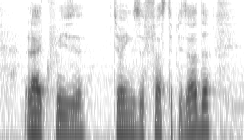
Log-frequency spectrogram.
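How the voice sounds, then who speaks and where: Here is a man with a French accent and a medium pitch. The intonation remains fairly even. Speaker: game modder. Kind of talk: programming tutorial narration. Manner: hesitant, many filler sounds.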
